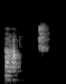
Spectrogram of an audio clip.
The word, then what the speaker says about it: Bach: I must say, some people do pronounce it batch flower yes, of course, remedies. I call it back flower remedies because that's the way I always, well, when I read about them and saw them, that's how I sure, started calling them. So, but just in case somebody wants to mention that that's not how it's pronounced, there are different ways, aren't there?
